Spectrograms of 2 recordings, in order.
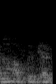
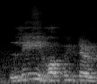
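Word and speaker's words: L'Hôpital: That's your Hospital rule, L'Hopital rule. L'Hopital rule. Li in French it is said that the Hospital rule. L'Hopital rule it is pronounced.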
